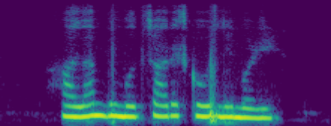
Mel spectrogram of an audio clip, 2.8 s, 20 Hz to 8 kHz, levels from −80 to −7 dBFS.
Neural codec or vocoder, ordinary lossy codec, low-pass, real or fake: codec, 16 kHz in and 24 kHz out, 1 kbps, XY-Tokenizer; Opus, 64 kbps; 7.2 kHz; fake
